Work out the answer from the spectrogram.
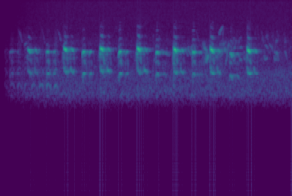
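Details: White-tailed eagle chicks in Iceland, feeding on lumpfish: a quick series of thin, high, harmonic peeping notes, roughly a dozen in under four seconds, evenly spaced and slightly rising and falling in loudness.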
